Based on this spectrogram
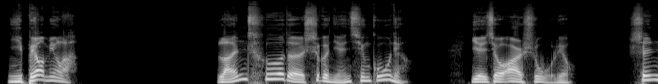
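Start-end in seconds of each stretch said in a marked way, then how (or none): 0.1-0.8 mild mock yell at someone in the road; scolding yell. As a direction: curse the stranger out the window. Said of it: "探出脑袋骂道". (探出头骂人)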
